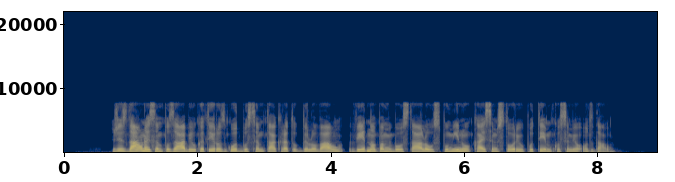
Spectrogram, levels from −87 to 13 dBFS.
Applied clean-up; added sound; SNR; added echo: neural mask model Resemble Enhance denoiser.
